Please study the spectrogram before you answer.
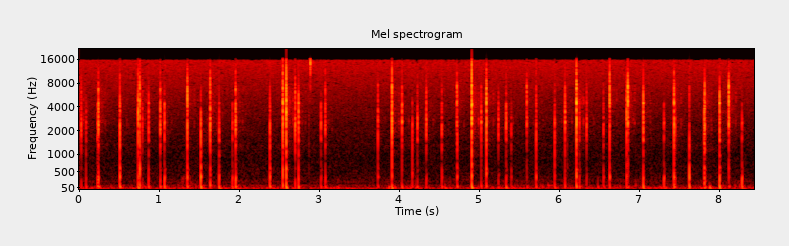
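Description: Long gel nails tap on an orange silicone case fitted on a smartphone, making a rapid, irregular series of short, dull clicks. Each tap is brief and soft, with a low thud and almost no ring.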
